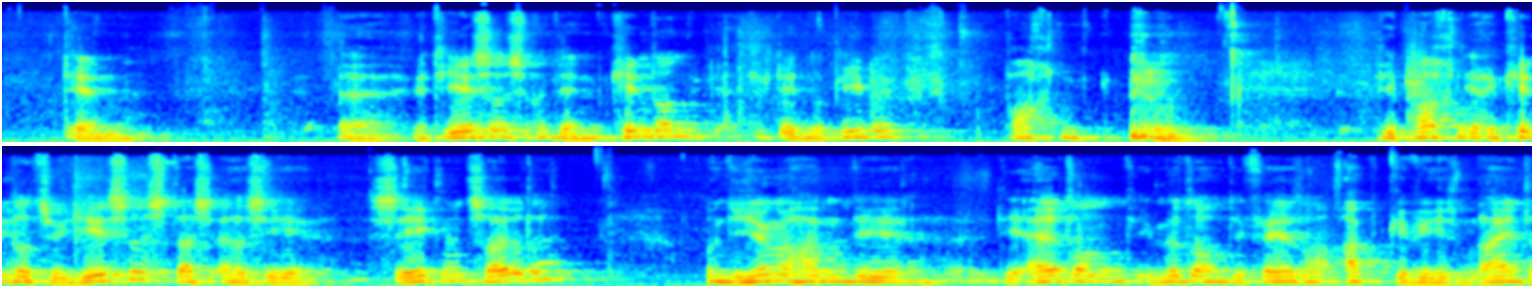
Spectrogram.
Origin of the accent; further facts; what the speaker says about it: Chemnitz, Saxony, Germany; ganz spät abend kam eine Taxe aus meiner Heimatstadt Chemnitz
